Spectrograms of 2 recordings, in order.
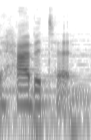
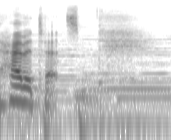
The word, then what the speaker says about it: habitat: so these are the habitat the habitats so this is how it's pronounced habitat habitat in American English sometimes you don't hear T at the end habitat or habitat habitat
